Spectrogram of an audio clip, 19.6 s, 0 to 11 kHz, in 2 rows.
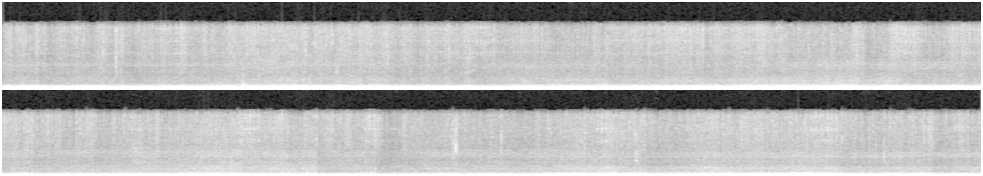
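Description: Cessna 172SP's Lycoming IO-360 four-cylinder engine and propeller running at low power after touchdown, heard inside the cabin as a steady low drone. The low hum strengthens somewhat in the second half.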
